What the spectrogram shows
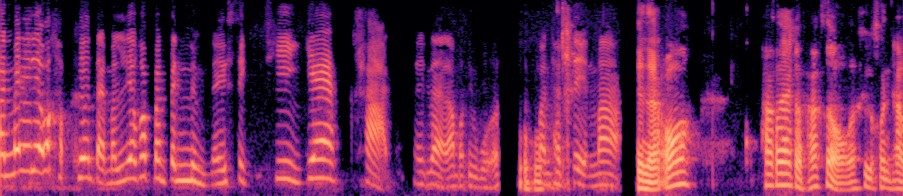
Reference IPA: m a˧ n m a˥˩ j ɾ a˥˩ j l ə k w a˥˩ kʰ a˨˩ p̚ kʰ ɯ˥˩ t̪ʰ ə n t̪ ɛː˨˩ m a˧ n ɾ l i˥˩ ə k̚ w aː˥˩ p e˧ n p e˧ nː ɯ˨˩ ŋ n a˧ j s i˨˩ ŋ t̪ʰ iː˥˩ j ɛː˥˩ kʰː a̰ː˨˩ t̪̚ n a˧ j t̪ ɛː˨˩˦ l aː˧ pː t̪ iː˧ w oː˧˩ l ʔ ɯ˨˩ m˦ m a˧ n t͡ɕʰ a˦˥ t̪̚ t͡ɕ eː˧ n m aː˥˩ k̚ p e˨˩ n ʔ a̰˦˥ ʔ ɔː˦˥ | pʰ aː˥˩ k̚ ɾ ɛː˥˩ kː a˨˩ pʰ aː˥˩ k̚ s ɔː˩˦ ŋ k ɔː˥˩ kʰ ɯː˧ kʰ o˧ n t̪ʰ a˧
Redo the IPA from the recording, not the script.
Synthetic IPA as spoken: m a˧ n m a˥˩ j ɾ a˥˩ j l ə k w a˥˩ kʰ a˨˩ p̚ kʰ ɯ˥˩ ə n t̪ ɛː˨˩ m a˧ n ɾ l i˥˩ ə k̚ w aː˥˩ p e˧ n p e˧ nː ɯ˨˩ ŋ n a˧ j s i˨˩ ŋ t̪ʰ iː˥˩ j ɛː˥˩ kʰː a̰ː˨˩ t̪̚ n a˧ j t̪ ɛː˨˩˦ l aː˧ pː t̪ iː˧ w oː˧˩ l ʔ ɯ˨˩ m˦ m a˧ n t͡ɕʰ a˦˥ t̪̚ t͡ɕ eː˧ n m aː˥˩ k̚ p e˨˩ n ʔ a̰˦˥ ʔ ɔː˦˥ | pʰ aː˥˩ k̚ ɾ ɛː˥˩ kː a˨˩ pʰ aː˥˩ k̚ s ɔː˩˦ ŋ k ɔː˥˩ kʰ ɯː˧ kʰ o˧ n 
